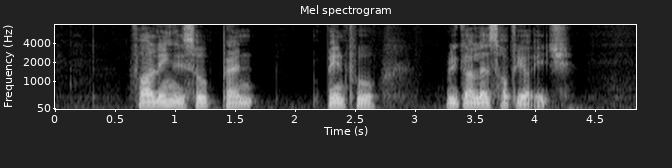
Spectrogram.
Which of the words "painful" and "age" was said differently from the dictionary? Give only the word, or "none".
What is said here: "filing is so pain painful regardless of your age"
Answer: age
